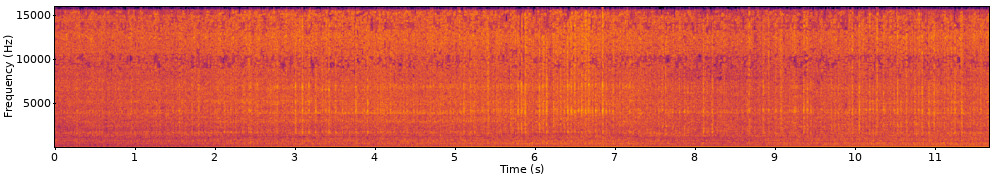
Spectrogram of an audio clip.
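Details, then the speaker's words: Infiniti M45 VK45DE: quick steady chatter about four beats a second over an even idle; noise persisted with suspected part removed, so traced to worn idler/tensioner pulley, replaced with a Gates unit. "so let me go ahead and just put this on there without this part because I feel like that's what's making noise see if that kind of stops it from making more noise"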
